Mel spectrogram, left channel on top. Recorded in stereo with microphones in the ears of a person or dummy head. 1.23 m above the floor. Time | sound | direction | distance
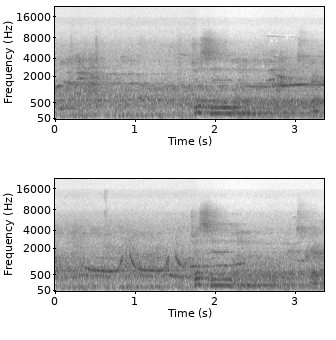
1.7 | a man speaking | 55° right (ahead or behind) | 1.4 m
